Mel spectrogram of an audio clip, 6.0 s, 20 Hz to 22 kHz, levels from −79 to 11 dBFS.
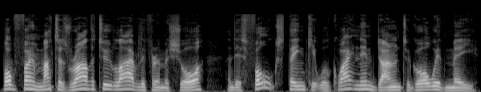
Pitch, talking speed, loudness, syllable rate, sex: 135 Hz, 220 wpm, -18 LUFS, 5.0 syllables/s, male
